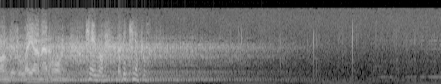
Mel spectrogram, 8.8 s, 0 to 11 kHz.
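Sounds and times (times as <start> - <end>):
car engine running outside a hotel: 0.0 - 6.7
speech: 0.2 - 3.2.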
